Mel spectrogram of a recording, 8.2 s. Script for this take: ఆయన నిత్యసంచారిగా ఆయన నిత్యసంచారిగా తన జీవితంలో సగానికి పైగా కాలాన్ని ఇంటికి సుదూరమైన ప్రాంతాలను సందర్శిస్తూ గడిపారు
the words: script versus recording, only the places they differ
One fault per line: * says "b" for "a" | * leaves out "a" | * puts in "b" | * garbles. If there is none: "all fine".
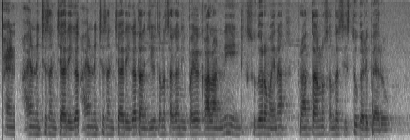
all fine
